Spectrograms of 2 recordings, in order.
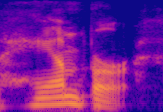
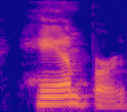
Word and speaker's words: Hampr: It's called Hamper. It's spelled Hampr. Hamper.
